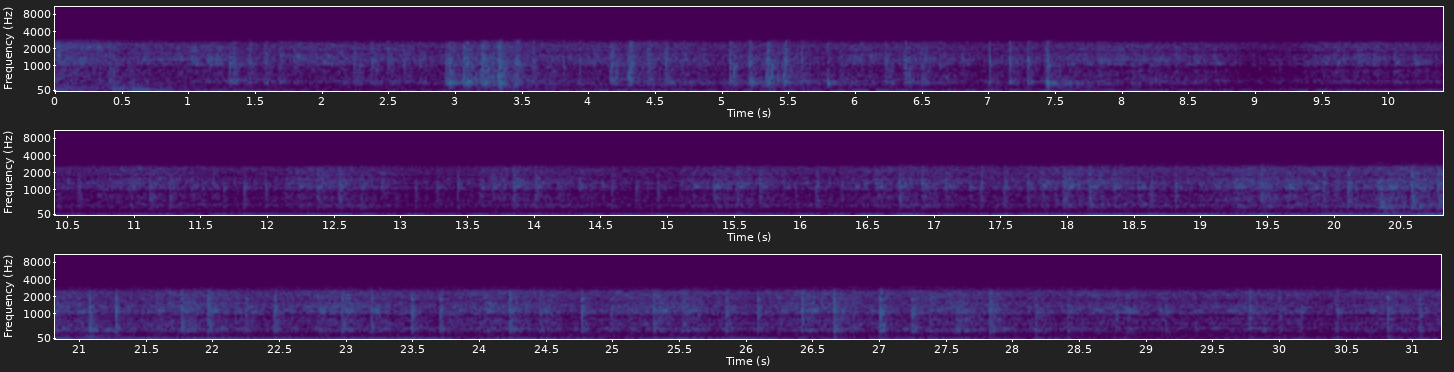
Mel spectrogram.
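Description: Greatest Raphael Beyblade Burst top spinning on a bare palm: a faint, steady whir with a few light clicks in the first several seconds.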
